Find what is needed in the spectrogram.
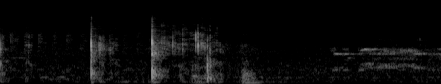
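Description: A metal spoon stirring a thick creamy coconut and jelly mixture in a bowl, knocking and scraping against the bowl about five times. A rooster crows in the background near the end.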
